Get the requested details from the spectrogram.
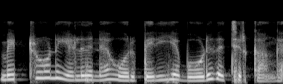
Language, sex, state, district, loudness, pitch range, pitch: Tamil, female, Tamil Nadu, Nilgiris, -14 LUFS, 185-230 Hz, 210 Hz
